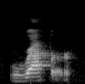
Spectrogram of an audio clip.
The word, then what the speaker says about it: wrapper: that you can't hear wrapper once again a w that's paired with an r but you can't hear the w and then again this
